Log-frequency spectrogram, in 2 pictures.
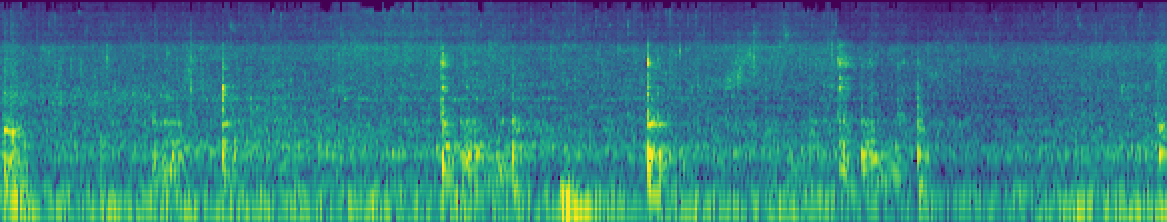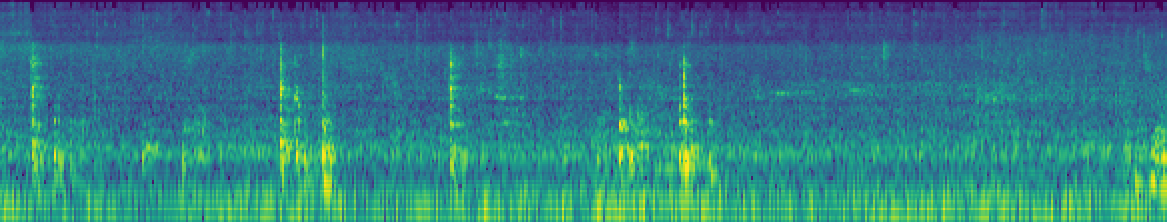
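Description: Boiled vegetable stalks tipped into a pan with tomato for an egg-potato dal, stirred and frying with a steady sizzle and repeated spoon scrapes throughout, with faint talk underneath.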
